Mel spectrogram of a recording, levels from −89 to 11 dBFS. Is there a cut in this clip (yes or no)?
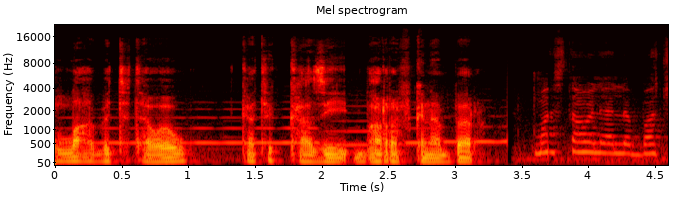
yes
